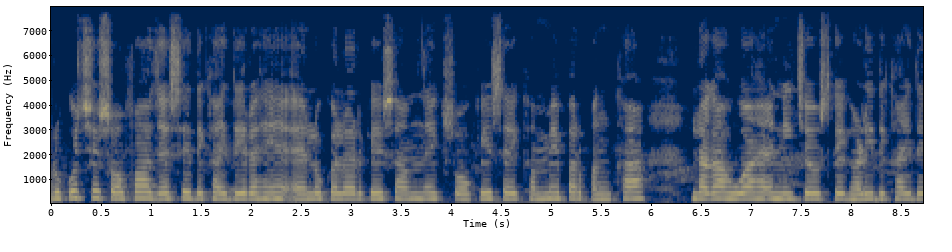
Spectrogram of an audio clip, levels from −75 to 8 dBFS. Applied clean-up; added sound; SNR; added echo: none; none; none; none.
